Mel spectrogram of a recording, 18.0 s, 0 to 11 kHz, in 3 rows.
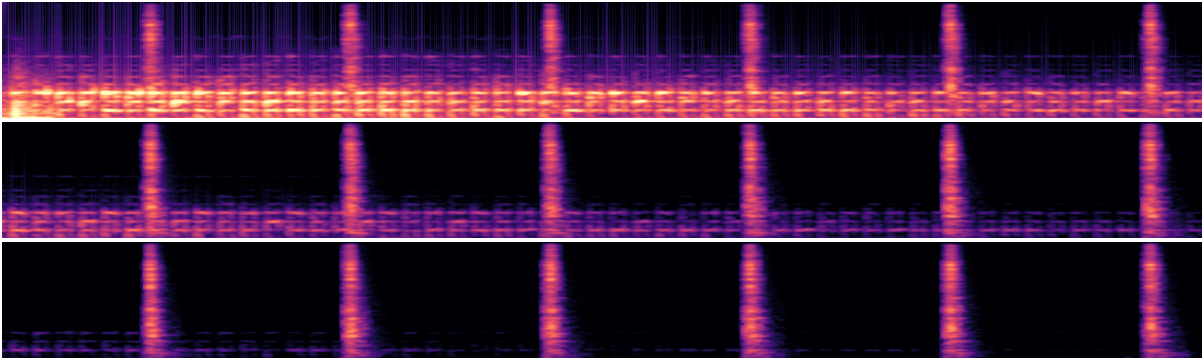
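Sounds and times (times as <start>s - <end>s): clock ticking: 0.0s - 1.0s, 3.7s - 3.9s, 4.7s - 4.9s, 5.6s - 6.0s, 6.7s - 6.9s, 7.7s - 7.9s, 8.7s - 8.9s, 9.7s - 9.9s, 10.7s - 10.9s, 11.7s - 11.9s, 12.7s - 12.9s.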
